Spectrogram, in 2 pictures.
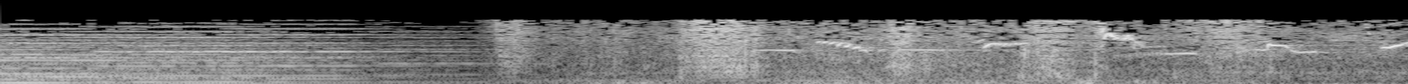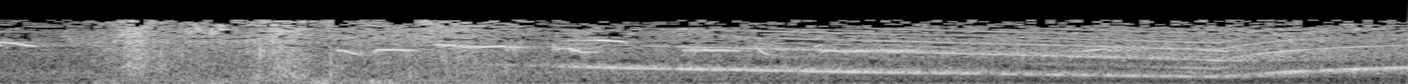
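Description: A police car siren passing through a village: a loud warbling wail with a few sharp knocks mixed in, then long sweeping tones that slide downward in pitch as it goes by.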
